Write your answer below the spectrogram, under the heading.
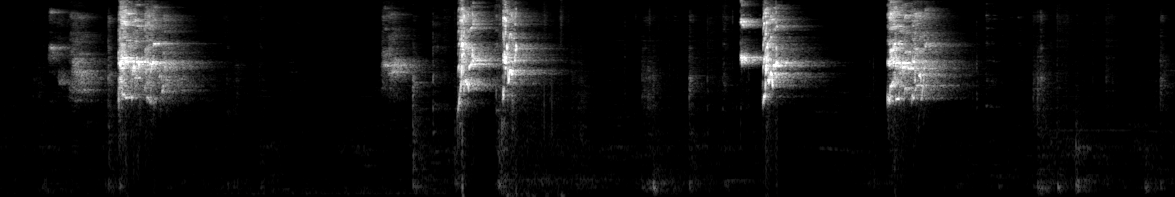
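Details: Lovebird chirping while feeding on corn, uttering loud, harsh, high screeches in pairs and small clusters, spaced two to four seconds apart, with faint clicks between calls.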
